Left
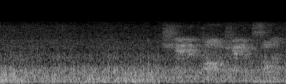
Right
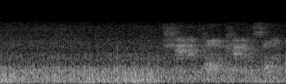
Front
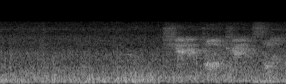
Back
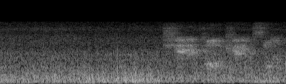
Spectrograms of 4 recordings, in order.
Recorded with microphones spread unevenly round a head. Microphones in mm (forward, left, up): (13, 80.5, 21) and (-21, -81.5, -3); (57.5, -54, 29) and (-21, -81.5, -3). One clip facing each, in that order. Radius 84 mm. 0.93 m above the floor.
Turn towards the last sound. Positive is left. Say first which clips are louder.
# left 1 dB, front 1 dB
turn(degrees=75)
